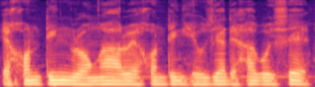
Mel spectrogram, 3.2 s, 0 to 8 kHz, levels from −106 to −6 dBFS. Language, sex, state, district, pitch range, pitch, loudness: Assamese, male, Assam, Kamrup Metropolitan, 115-120 Hz, 120 Hz, -14 LUFS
